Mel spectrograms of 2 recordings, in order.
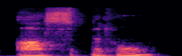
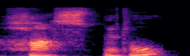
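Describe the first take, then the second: First: The starting h sound is dropped. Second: The starting h sound is clearly pronounced. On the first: The speaker calls it wrong. "We don't say hospital" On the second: The speaker calls it right. "we generally pronounce our leading H's. We say hospital"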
